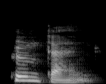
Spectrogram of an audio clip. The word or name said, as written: poontang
